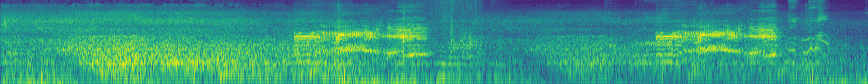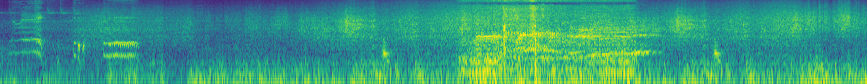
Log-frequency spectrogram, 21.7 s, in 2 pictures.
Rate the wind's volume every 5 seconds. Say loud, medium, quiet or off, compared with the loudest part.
loud, medium, medium, loud, loud.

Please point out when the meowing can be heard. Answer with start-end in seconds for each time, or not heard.
not heard.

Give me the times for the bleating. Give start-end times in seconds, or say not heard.
3.6-5.4, 8.2-9.8, 16.8-19.1.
